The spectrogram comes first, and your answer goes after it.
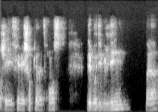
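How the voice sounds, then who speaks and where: The voice is somewhat breathy, with monotone, flat intonation. It moves at a moderate pace against a quiet background. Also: man. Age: 60s. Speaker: former army commando, network marketer. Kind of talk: interview. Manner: halting.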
